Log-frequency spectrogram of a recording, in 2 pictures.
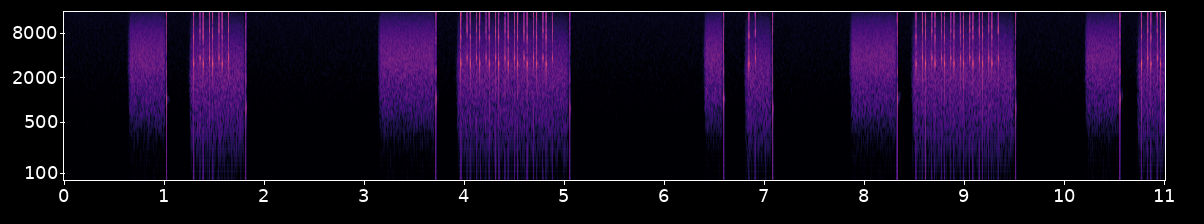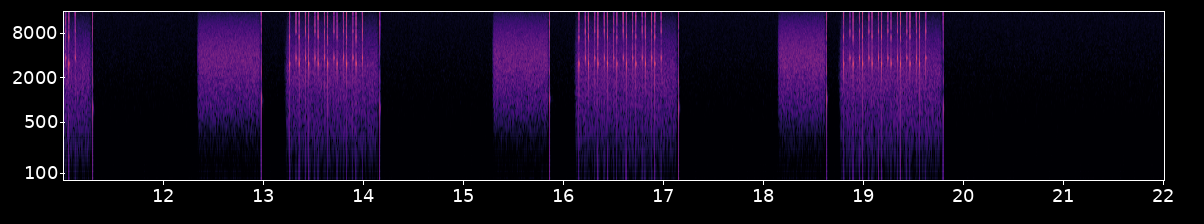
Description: Pulse dialling, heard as a rotary dial, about 10 pulses a second. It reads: 4 0 1 9 4 8 9 9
